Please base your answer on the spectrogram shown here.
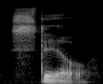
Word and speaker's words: still: it has two meanings the pronunciation is more open still still and the second word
